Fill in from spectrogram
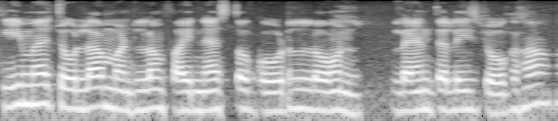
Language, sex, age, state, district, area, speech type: Punjabi, male, 18-30, Punjab, Shaheed Bhagat Singh Nagar, rural, read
